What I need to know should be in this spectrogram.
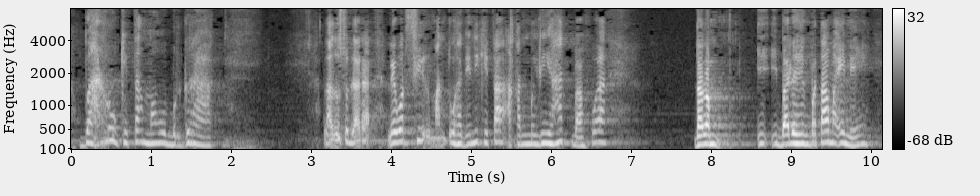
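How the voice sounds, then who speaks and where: A man in his sixties preaches with a lively, swinging delivery and a fairly high voice. His sermon rings through a church hall with a long, echoing reverb. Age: 60s. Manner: animated preaching, often ending phrases with "saudara". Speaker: pastor. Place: church hall with live congregation.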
